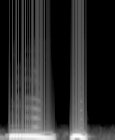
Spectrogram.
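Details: Spotted dove used as a decoy in Đồng Nai, Vietnam, to lure wild birds: a long vibrating coo sliding downward, followed after a brief gap by one short, rounded, falling note. Quiet background.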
